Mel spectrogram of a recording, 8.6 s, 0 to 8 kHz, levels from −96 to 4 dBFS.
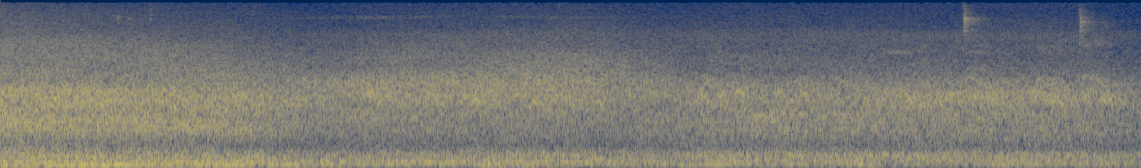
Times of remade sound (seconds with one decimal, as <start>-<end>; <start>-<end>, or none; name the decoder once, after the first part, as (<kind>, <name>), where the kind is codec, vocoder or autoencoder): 0.8-1.4 (vocoder, Vocos); 1.8-6.9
